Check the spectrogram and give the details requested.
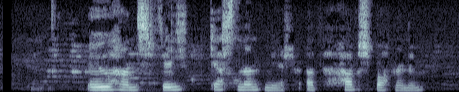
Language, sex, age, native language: Icelandic, female, 11, Icelandic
